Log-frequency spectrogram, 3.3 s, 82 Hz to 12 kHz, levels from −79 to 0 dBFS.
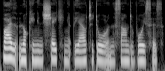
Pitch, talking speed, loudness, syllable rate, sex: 175 Hz, 235 wpm, -20 LUFS, 5.5 syllables/s, female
